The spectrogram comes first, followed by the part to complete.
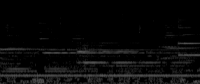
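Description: Quiet music with chime- or bell-like notes ringing one after another over a long held note.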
